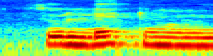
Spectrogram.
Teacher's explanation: علاقة نون التنوين مع حرف الميم تباعد في المخرج تقارب في الصفات وهنا الحكم لدينا حكم إدغام كامل بغنة أكمل ما تكون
